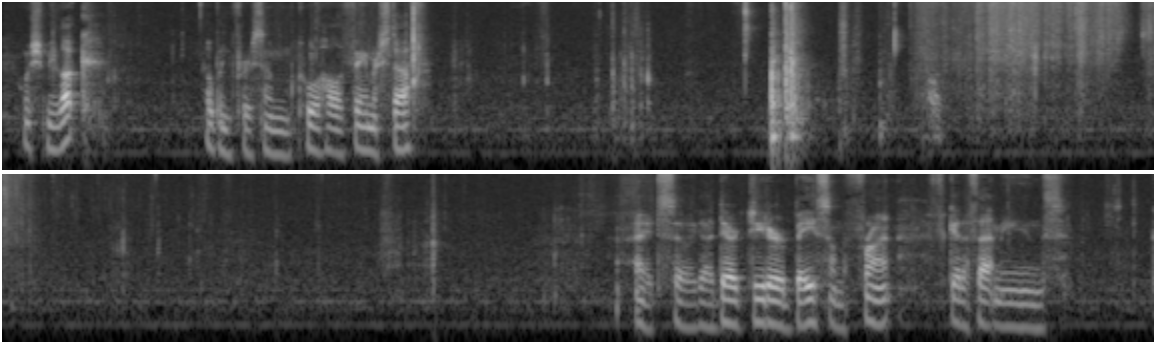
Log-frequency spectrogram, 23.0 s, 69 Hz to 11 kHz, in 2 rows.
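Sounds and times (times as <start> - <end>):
card pack rustling: 8.9 - 12.9.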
